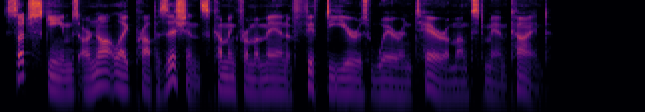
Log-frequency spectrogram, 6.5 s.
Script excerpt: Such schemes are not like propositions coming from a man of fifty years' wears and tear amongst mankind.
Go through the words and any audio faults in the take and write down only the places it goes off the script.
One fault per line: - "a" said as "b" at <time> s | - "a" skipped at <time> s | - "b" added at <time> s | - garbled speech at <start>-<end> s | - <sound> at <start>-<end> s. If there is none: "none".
- "wears" said as "wear" at 3.7 s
